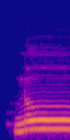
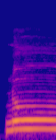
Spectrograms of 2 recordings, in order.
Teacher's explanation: Kita contohkan misalkan huruf nu. Nu kita panjangkan sampai 6 harokat atau sepanjang-panjangnya, karena huruf mad ini secara asal tidak ada batasannya. Ya, karena batasan mad ini, bunyi mad ini batasannya adalah ya napas kita habis atau tidak.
